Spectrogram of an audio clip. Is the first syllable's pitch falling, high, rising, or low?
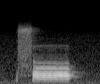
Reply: low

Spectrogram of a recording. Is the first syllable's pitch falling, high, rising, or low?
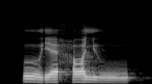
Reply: falling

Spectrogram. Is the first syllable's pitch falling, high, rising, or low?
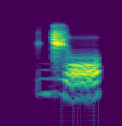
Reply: low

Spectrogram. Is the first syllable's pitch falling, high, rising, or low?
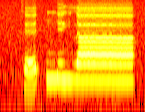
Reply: rising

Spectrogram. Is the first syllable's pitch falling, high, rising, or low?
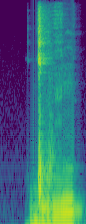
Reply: low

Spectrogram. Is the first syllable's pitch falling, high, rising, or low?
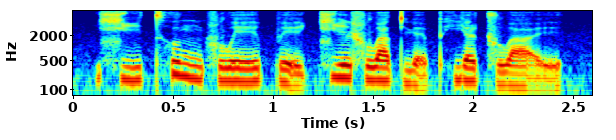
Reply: rising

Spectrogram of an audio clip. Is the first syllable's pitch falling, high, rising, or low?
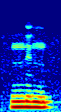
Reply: low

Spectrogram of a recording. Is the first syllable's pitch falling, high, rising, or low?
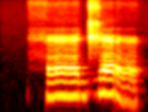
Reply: low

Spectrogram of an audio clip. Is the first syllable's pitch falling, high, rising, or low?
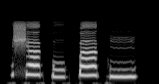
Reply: high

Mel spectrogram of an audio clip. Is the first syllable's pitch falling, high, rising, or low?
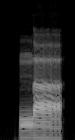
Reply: low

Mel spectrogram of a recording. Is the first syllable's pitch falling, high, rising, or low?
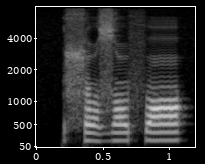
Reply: low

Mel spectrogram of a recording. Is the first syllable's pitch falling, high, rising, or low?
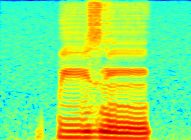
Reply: high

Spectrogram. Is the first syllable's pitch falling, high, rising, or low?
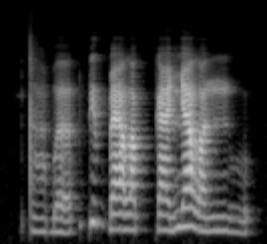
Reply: low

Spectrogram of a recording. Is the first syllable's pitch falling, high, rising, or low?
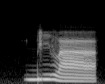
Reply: high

